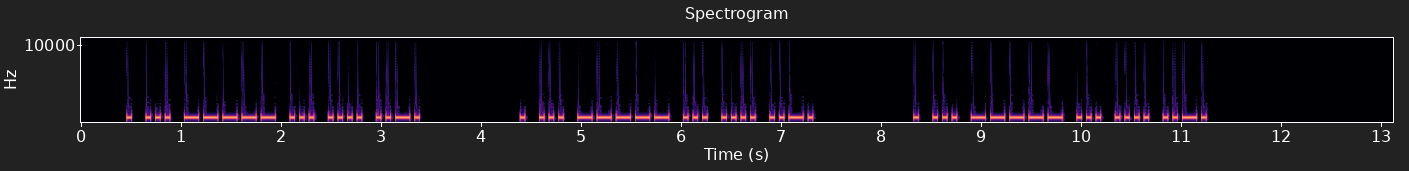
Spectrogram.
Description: Morse code, heard as a keyed tone, about 25 wpm, 700 Hz. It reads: ES0SHF ES0SHF ES0SHF
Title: DXCC-100 Call Signs - 6 Characters - Repeated 3x - 25wpm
